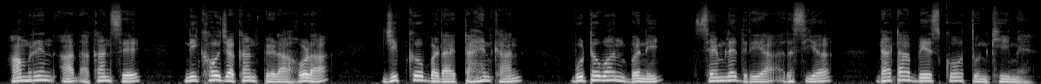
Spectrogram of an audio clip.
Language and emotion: Santali, neutral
